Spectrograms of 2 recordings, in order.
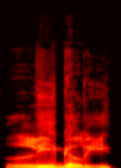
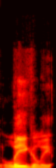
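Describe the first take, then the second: First: Legally drawn out very slowly, every syllable clear; a very slow, exaggerated legally, correcting himself; careful pronunciation. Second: Legally said quickly and slurred; legally tossed off and not fully pronounced; slurred word. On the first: Shown as a demonstration. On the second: Real, not acted. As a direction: rush through legally so it comes out mumbled. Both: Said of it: "I didn't pronounce that word".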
